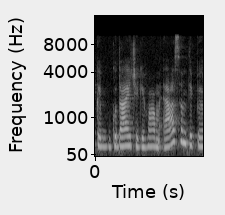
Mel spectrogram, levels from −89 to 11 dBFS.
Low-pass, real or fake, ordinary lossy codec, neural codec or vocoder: 9.9 kHz; real; Opus, 64 kbps; none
